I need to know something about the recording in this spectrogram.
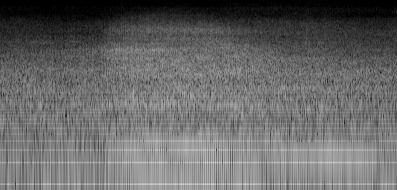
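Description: A car engine idles and rolls past close by.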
